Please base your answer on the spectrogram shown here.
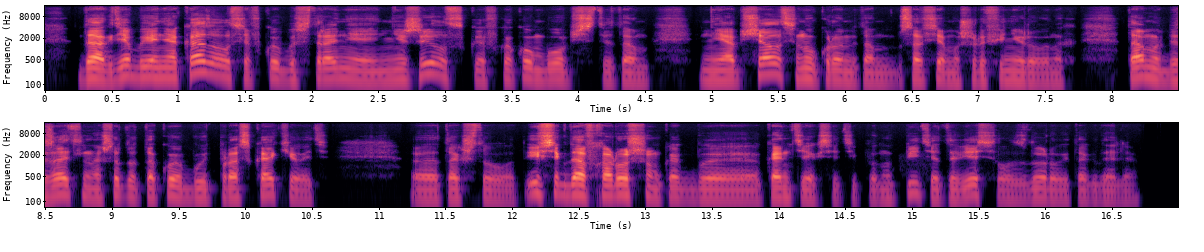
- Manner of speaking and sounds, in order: none
- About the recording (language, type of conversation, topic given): Russian, podcast, Почему старые песни возвращаются в моду спустя годы?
